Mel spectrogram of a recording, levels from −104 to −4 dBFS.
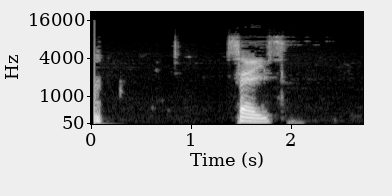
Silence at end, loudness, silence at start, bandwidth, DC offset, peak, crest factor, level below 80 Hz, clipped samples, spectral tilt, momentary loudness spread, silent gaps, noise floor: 0.8 s; -19 LUFS; 0 s; 13.5 kHz; under 0.1%; -2 dBFS; 22 dB; -52 dBFS; under 0.1%; -5 dB/octave; 20 LU; none; -78 dBFS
